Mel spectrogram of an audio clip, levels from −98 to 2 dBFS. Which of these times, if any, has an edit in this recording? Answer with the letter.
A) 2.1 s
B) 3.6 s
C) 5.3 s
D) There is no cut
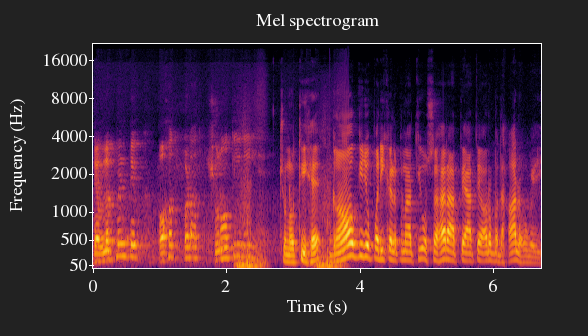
B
